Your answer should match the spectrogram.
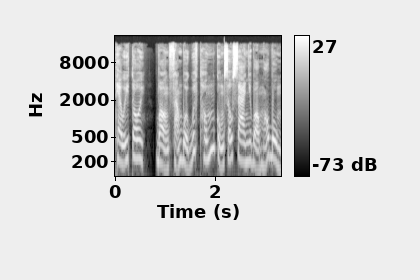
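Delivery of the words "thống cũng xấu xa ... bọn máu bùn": plain reading voice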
